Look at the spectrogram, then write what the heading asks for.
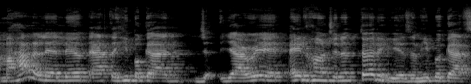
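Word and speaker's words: Jared: Oh y cuz the J is silent. Mhm. And I is the what? Six. He's the six. And Muham Mahal lived after he begott Yared 830 years.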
